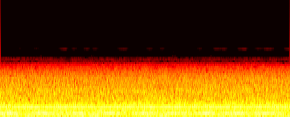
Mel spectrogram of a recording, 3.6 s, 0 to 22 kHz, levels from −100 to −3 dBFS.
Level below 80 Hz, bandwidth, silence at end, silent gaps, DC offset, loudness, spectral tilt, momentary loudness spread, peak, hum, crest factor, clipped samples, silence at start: -28 dBFS; 2.4 kHz; 0 s; none; under 0.1%; -18 LUFS; -14.5 dB/octave; 1 LU; -6 dBFS; none; 12 dB; under 0.1%; 0 s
